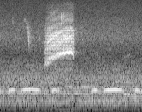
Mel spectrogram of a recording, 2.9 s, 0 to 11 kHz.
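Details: Winter recording of an Iberian magpie in Ria Formosa Natural Park, Portugal, on 31 December 2011: one harsh, rasping buzz with a faint thin note before it and soft low whistles in the background.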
